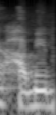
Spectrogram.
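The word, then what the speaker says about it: Khabib: हबीब नरगम, हबीब जो है, खबीब नहीं कहेंगे हम क्योंकि हम इंडिया पाकिस्तान से, हमें पता है कि उसका नाम हबीब है और हम इज्जत से हबीब बोल सकते हैं।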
